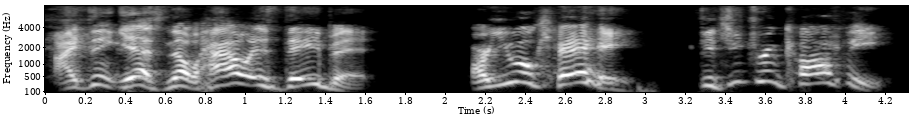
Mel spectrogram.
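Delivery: high, worked-up comic disbelief; hammed-up alarm over a fashion disaster; mock exasperated concern. Mock alarm over character's odd outfit.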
